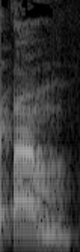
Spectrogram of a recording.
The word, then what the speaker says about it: palm: PALM इसमें L silent है। पाम हथेली।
